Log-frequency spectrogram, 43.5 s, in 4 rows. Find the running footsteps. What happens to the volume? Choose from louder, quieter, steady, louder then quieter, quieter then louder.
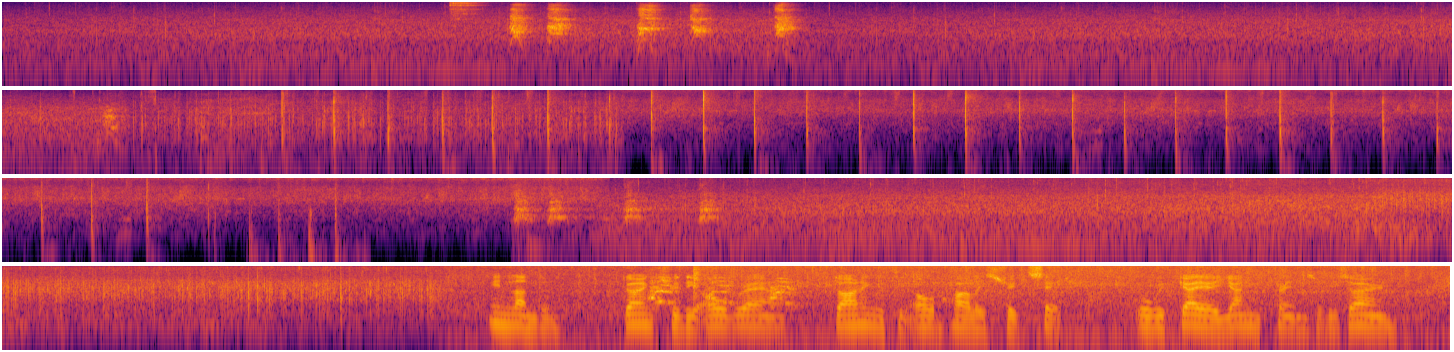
quieter.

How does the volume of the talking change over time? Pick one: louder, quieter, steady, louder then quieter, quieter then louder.
steady.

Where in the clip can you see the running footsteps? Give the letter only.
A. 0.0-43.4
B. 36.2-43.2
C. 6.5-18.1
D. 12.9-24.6
D.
